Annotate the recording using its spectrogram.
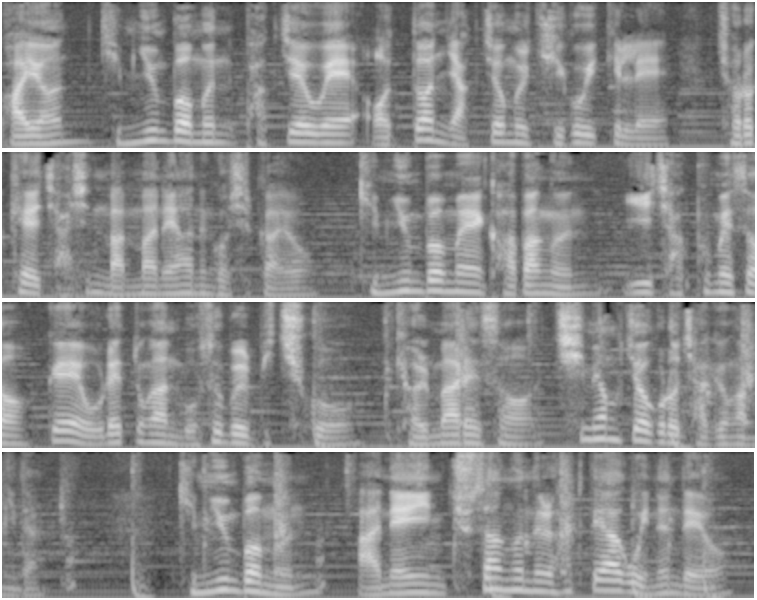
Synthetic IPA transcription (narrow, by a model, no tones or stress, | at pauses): kwajʌnkimɲunbʌmɯnpak̚t͡ɕ͈e̞ue̞ʔʌt͈ʌnjak̚t͡ɕ͈ʌmɯɭt͡ɕɥiɡoit̚k͈iɭːe̞ | t͡ɕʌɾʌkʰe̞t͡ɕaɕʰinmanmane̞ɦanɯnɡʌɕʰiɭk͈ajo | kimɲunbʌme̞kabaŋɯn | it͡ɕak̚pʰume̞sʰʌk͈we̞oɾe̞t͈oŋanmosʰɯbɯɭpi̥t͡ɕʰiɡo | kjʌɭmaɾe̞sʰʌt͡ɕʰimjʌŋt͡ɕ͈ʌɡɯɾot͡ɕaɡjoŋɦamɲida | kimɲunbʌmɯn | ane̞int͡ɕʰu̥sʰaŋɯnɯɭɦak̚t͈e̞ɦaɡoinːɯnde̞jo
